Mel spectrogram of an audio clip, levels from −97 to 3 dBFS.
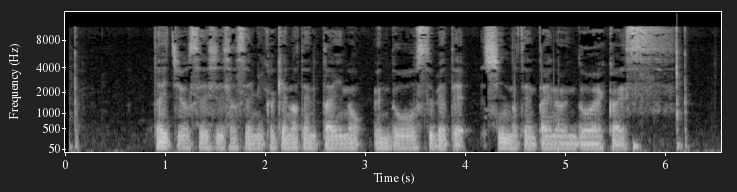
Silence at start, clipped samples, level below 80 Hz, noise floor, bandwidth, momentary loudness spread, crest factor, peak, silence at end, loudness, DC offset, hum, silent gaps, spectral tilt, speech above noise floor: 0.05 s; under 0.1%; -40 dBFS; -63 dBFS; 12 kHz; 9 LU; 26 dB; 0 dBFS; 0.35 s; -24 LUFS; under 0.1%; none; none; -3.5 dB/octave; 39 dB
